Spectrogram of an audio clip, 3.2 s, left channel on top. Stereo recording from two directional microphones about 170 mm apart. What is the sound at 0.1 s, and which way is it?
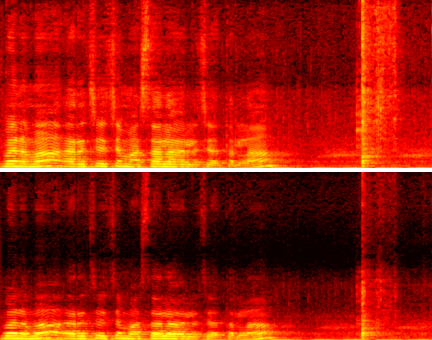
A woman's voice, 35° right (ahead or behind).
